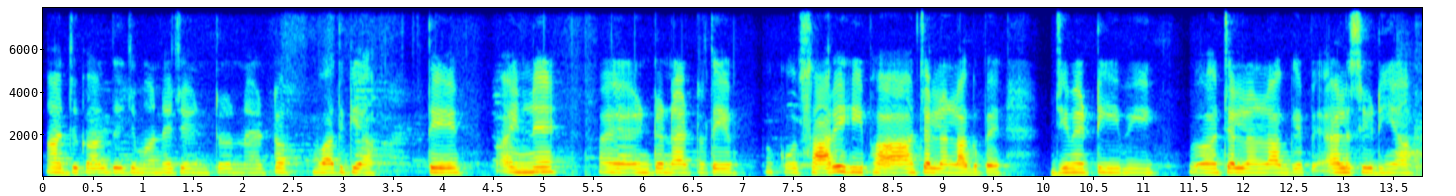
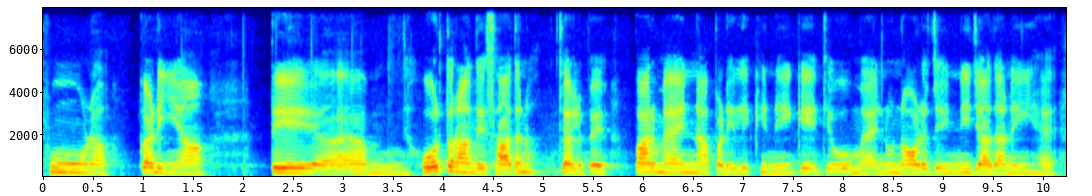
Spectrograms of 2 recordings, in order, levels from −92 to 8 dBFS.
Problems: background conversations at intervals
